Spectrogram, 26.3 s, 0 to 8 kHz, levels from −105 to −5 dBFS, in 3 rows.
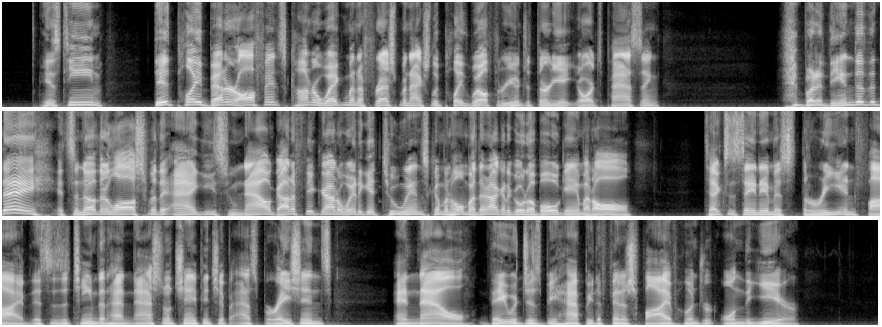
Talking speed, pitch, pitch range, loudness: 195 wpm, 135 Hz, 120-155 Hz, -20 LUFS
